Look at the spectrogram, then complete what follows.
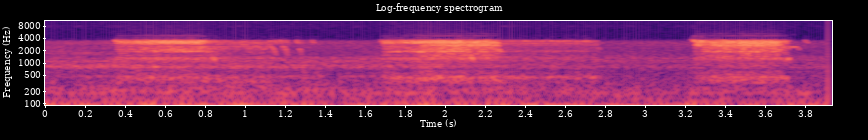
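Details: Owl bringing food at 4:03 AM on April 12, 2013: three strong, drawn-out hissing screeches, each about half a second long and roughly 1.5 seconds apart, over a low background hum.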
